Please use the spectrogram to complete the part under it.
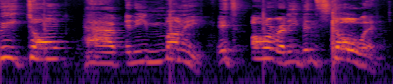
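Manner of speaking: loud, high-pitched character voice, yelling out. In a game scene, someone pinned down protests: in-character yelling. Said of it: "Ye- yelling".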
